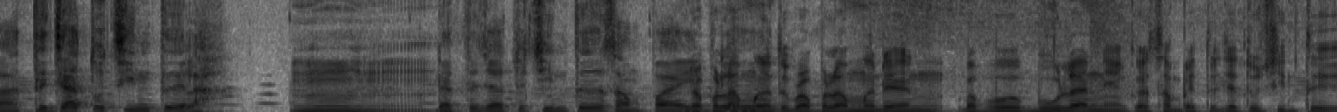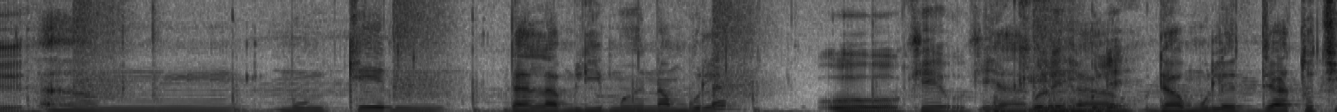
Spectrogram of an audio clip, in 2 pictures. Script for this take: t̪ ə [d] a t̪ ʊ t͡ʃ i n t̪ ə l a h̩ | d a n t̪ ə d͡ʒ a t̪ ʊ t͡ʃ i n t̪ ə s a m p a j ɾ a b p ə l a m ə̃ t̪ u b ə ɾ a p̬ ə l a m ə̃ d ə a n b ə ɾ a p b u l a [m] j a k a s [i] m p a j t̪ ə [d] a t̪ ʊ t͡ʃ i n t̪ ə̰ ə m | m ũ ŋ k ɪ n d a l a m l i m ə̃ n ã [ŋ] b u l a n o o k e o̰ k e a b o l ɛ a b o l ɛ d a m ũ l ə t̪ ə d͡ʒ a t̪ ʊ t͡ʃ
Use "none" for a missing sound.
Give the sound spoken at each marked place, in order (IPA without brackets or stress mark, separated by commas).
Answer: d͡ʒ, n, a, d͡ʒ, m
